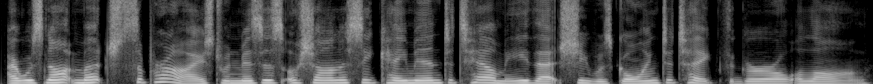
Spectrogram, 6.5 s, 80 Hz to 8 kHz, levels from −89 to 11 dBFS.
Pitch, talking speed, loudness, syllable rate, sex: 215 Hz, 200 wpm, -17 LUFS, 4.4 syllables/s, female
